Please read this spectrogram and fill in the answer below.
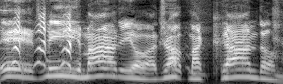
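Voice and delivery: put-on gruff comic voice. Joking along about Danny DeVito as Mario voice. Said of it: "Danny DeVito would be a good one".

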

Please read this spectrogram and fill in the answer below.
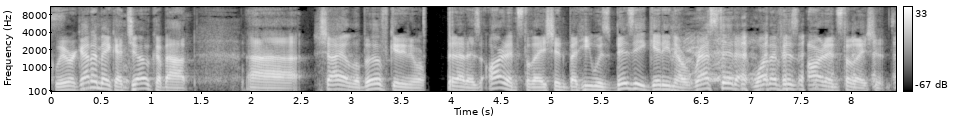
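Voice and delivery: old-timey comic bad-guy voice, thirties movie style. Quoting a comedian's awards show joke: John Mulaney impression. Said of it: "That's my new Mulaney I'm working on".

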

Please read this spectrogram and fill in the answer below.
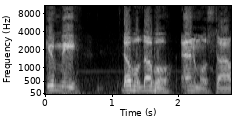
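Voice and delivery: put-on primitive caveman voice. Joking about ordering fast food like a caveman: put-on caveman voice. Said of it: "a caveman at the counter".

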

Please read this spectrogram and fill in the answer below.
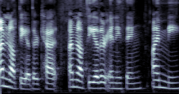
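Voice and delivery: plain

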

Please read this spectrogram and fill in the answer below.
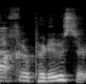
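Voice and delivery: normal talking voice

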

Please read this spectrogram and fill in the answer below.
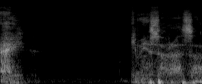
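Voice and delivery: hushed, soft, breathy whisper. Retelling how the grandfather asked the dad for a beer: imitating a whisper. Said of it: "whispered to my dad and was like".

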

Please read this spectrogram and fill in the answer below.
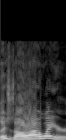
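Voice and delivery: very loud, very slow, thick Southern drawl. Retelling what a man answered when told he can't wear that: thick drawn-out Southern accent. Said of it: "really drawing out the thick Southern accent".

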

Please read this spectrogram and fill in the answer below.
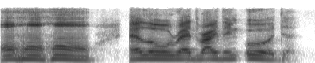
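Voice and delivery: put-on slow bear voice with a French accent. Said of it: "a bear that could only speak in a French accent".

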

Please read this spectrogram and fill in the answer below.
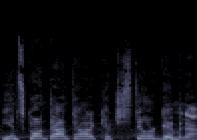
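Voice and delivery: Pittsburgh accent voice. Presenter demonstrating how a Yinzer from Pittsburgh sounds, Pittsburgh accent. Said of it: "it sounds a little something like this".

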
